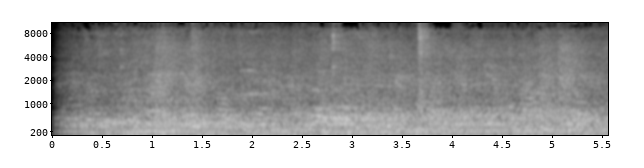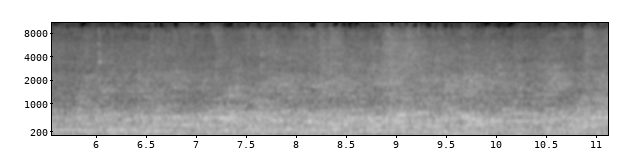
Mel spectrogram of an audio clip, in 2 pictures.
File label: food Court lodge, Yosemite; Diners; Spring trip to Yosemite Valley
